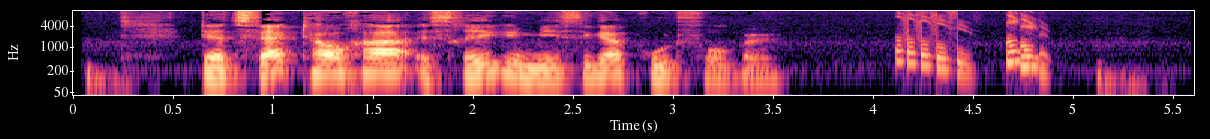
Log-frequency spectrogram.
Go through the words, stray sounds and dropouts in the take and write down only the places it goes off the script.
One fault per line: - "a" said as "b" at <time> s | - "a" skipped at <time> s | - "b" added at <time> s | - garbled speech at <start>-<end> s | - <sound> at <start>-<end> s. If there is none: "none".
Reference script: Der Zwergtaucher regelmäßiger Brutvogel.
- "ist" added at 1.7 s
- chirp at 4.1-4.9 s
